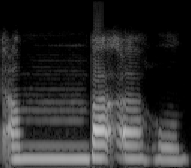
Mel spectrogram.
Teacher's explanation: حمزہ کی آواز کو واضح ادا کرنا سختی کے ساتھ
